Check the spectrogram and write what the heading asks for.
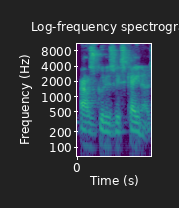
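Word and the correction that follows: Vizcaino: I think you're pronouncing it wrong. Must be that English accent. It's Viscaino. Viscaino.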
